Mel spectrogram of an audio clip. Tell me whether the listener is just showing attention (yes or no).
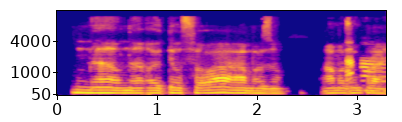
no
